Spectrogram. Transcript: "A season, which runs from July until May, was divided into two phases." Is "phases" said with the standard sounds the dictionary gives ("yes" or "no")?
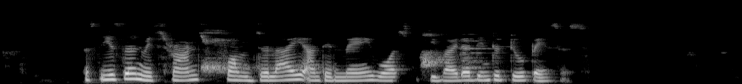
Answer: no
